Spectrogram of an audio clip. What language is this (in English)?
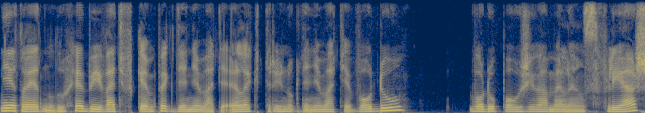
Slovak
